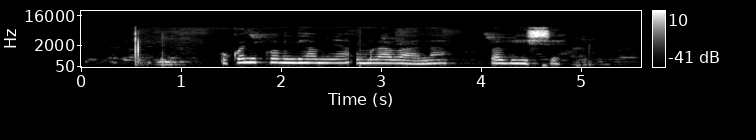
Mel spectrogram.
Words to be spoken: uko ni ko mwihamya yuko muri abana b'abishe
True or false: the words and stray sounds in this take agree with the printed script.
false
